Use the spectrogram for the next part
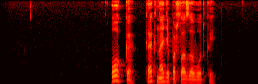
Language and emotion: Russian, neutral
